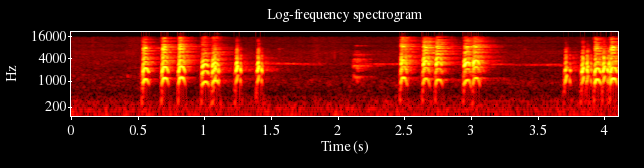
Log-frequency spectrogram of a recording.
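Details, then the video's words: Rail calls from a relaxed-style bird-trapping lure: a fast run of grating squawky notes, a thin whistle-like trace between, then two more short bursts of harsh repeated notes. "PIKAT BURUNG MANDAR SUARA SANTAI"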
